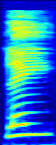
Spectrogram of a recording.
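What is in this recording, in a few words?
"lei", Mandarin Chinese, first tone, pronunciation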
